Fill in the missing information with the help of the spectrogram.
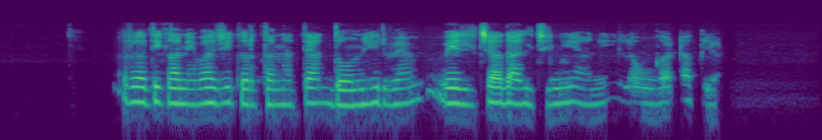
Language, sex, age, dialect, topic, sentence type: Marathi, female, 25-30, Standard Marathi, agriculture, statement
